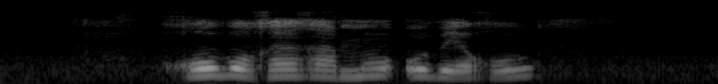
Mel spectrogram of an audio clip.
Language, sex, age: Northern Sotho, female, 23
